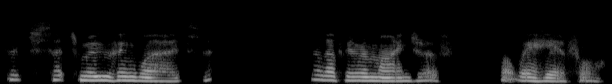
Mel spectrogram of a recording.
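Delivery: unhurried, hushed meditation guide; guided meditation. Acted. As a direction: ease them gently back out of stillness. Brings group out of prayer.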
